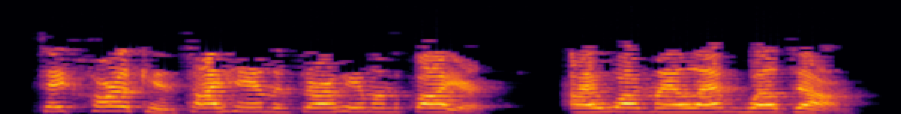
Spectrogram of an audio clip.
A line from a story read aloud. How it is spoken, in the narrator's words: Fire Eater yelled at them in a hoarse voice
